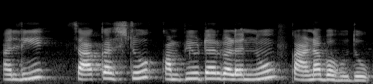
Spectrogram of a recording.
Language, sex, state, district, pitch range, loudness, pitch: Kannada, female, Karnataka, Bangalore, 230-285 Hz, -14 LUFS, 250 Hz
